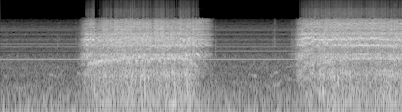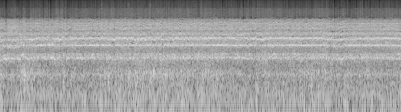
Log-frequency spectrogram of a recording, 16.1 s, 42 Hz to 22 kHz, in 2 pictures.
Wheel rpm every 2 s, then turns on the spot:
30, 180, 20, 200, 230, 230, 230, 230.
none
